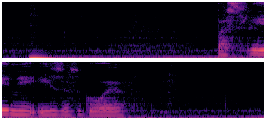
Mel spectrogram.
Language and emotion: Russian, sad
